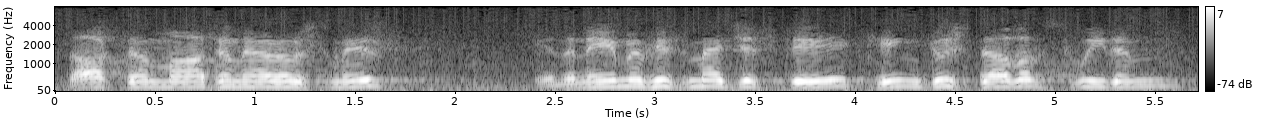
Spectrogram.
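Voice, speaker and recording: Stately official in a reverberant hall. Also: male voice, high voice, fairly even intonation, unhurried, over music. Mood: solemn, ceremonious. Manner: stately, ceremonious, declamatory. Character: formal, solemn male Nobel committee official presenting a prize. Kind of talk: 1930s radio acting, ceremonial speech. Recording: muffled old radio recording, long hall reverb.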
